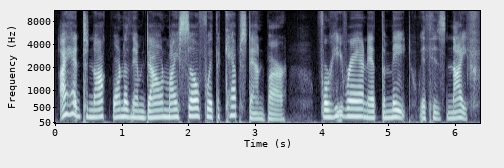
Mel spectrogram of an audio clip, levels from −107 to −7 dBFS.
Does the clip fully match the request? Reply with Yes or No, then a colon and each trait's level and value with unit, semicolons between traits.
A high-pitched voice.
Yes: high, 200 Hz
